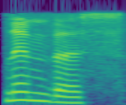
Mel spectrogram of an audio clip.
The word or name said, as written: limbus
